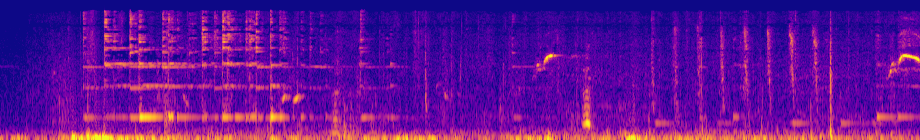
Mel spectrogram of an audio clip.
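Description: A flock of sheep wearing bells is herded into line, the many bells clanking and ringing irregularly, a few bleats rising over the steady jangle and a low shuffling of hooves.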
